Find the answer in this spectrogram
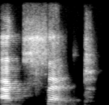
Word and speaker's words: accept: important very very important words that have a double C the answer they are pronounced like this ax so words like accept words like access these are pronounced with the ax sound I used to call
